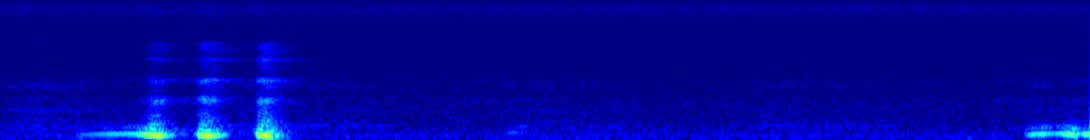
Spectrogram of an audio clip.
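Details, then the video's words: Female puppy asleep in Shadow's usual spot gives three quick snorting snores in a row, then a pause before the next rumbling breath begins. "Snoring Puppy"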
